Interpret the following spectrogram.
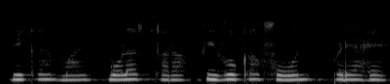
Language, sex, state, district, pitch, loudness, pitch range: Marwari, male, Rajasthan, Nagaur, 220 Hz, -36 LUFS, 215-230 Hz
